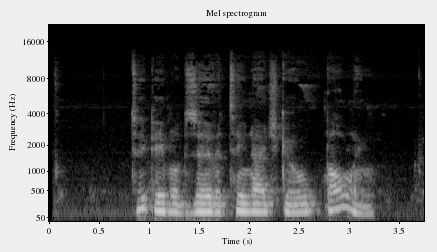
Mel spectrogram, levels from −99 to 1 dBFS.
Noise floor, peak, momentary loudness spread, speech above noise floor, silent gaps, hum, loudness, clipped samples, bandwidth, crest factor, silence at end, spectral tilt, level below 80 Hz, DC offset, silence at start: -64 dBFS; -14 dBFS; 9 LU; 36 dB; none; none; -29 LUFS; under 0.1%; 11 kHz; 16 dB; 0.5 s; -8 dB/octave; -62 dBFS; under 0.1%; 0.8 s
